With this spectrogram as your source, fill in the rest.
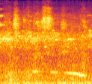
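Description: Small birds chirp and tweet in short, high calls, faint and somewhat distant over a low background hum, with a thin whistled note drifting through the middle.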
